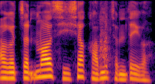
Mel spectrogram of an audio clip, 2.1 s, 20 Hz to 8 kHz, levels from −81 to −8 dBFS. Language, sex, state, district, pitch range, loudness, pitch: Wancho, female, Arunachal Pradesh, Longding, 140-170 Hz, -19 LUFS, 160 Hz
